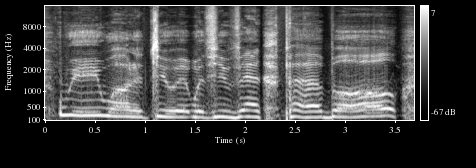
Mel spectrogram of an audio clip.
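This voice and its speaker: Putting on a character voice, a man speaks very slowly at a high pitch. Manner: dopey, eager.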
